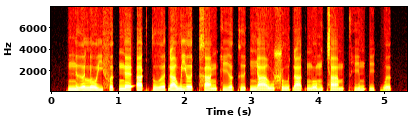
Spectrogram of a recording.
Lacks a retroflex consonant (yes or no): no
